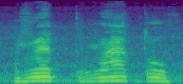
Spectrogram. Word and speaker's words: retrato: in spanish this is ret rato ret rato first syllable ret second syllable ra third syllable to the accent is in the second syllable so you pronounce it as retrato picture in English tagalog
